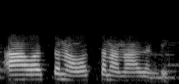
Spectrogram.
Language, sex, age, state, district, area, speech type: Telugu, female, 18-30, Andhra Pradesh, Guntur, rural, conversation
